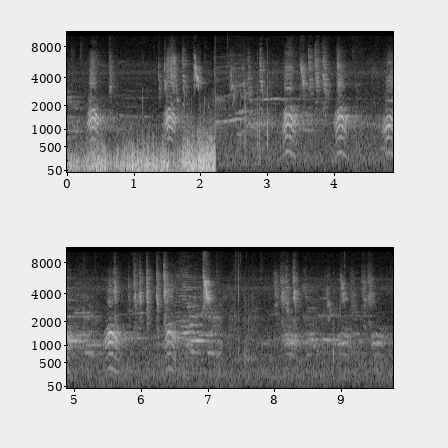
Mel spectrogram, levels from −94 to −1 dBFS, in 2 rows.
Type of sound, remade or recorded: recorded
